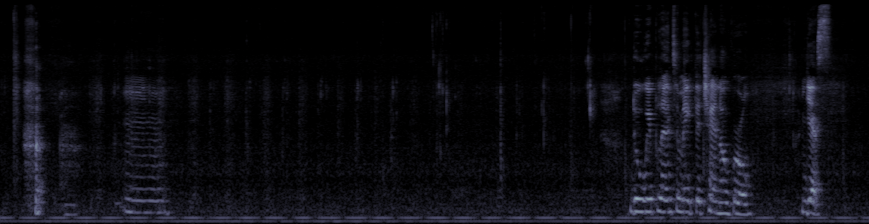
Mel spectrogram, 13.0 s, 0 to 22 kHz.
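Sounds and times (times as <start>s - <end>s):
person chewing: 0.1s - 9.4s.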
